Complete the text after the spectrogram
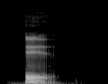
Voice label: short vowel sound ʊ, received pronunciation

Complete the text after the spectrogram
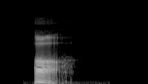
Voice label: short vowel sound ʌ, receivedpronunciation

